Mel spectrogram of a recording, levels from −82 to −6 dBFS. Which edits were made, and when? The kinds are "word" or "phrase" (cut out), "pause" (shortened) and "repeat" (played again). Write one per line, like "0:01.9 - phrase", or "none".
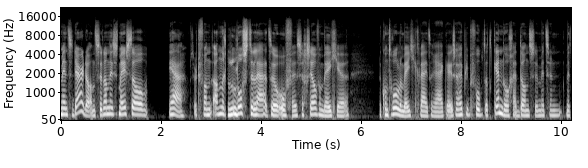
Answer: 0:01.1 - word
0:02.6 - word
0:03.3 - word
0:04.6 - word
